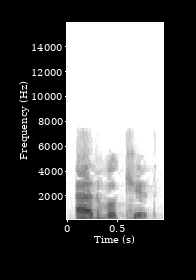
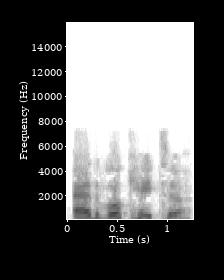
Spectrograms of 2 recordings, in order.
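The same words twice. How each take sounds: First: The final syllable takes the noun pronunciation. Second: The final syllable takes the verb pronunciation. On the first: It is the noun meaning a supporter. "명사로 발음하면" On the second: It is the verb meaning to support. "동사로 발음하면"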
